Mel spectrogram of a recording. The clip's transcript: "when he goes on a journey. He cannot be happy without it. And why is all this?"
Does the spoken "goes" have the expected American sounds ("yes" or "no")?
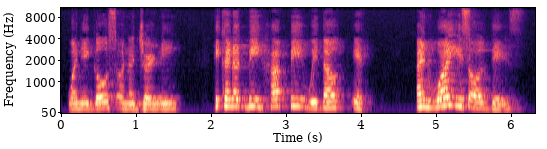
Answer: no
